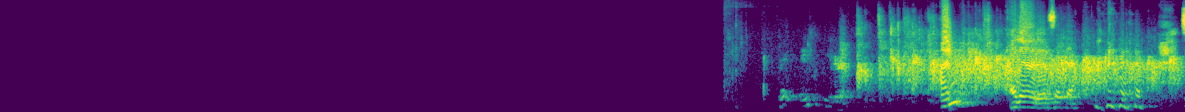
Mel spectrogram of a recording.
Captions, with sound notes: - All right, thank you Peter. (audience applauding) Oh there it is, okay. (chuckles)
